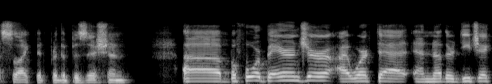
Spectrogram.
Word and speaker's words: Behringer: You pronounced it Behringer, right? Yeah. He said Behringer. It was Behringer, yeah. Yeah, there you go. Yeah. Okay, that is the definitive way to say it.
